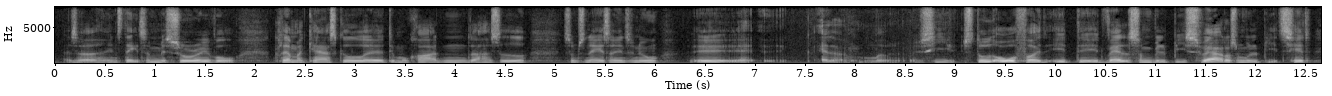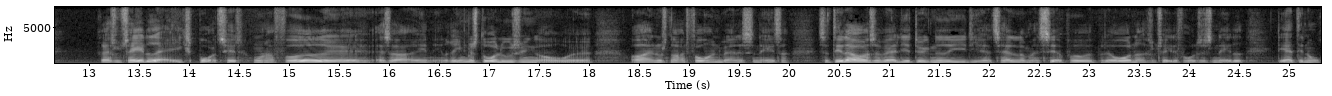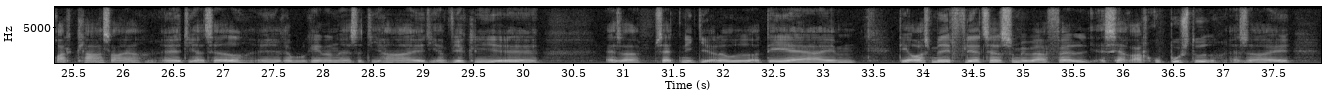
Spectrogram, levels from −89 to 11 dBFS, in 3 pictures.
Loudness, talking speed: -25 LUFS, 210 wpm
